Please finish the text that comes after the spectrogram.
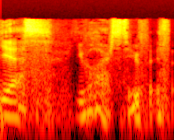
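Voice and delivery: smug quiet gloat. Retold or imitated. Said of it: "I was like".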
